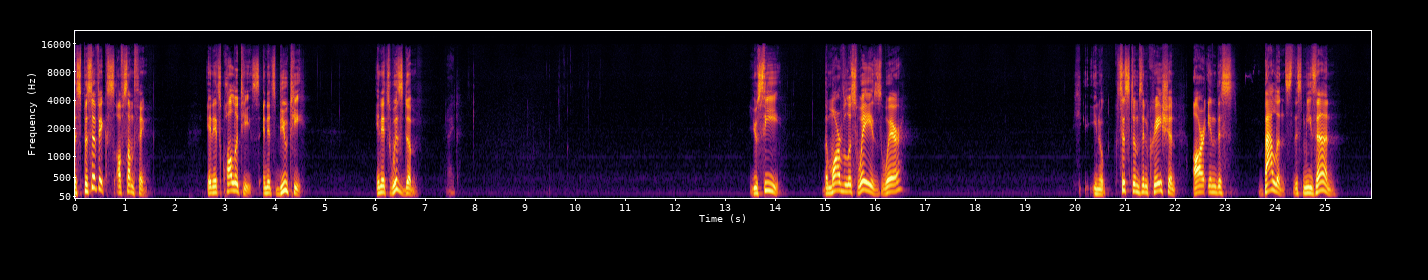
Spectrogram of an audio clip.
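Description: A middle-aged man speaks calmly and with animation into a microphone, pausing often.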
